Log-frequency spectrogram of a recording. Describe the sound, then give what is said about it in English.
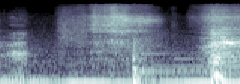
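A man breathes heavily with a raspy, wheezing edge. A few rough breaths and a snort-like intake stand out over a low, steady background. “I can't stand how that one guy breathes. It's so gross to me. It's like wheezing.”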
